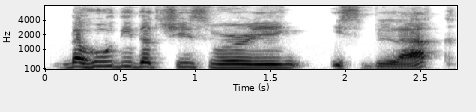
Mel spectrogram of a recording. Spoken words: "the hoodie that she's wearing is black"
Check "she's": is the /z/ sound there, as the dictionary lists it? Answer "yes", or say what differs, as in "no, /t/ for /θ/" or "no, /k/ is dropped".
no, /s/ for /z/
